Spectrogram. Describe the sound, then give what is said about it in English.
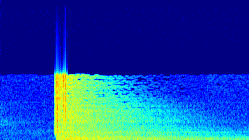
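A single sharp gunshot, originally less than half a second long, cracks out, then rings into a long, smooth reverberant tail that slowly fades. Reverb has been added to make it sound as if it were recorded inside a chapel or a church. “By adding reverb, we can make it sound like it was recorded inside a bathroom or like it was recorded inside a chapel or a church”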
